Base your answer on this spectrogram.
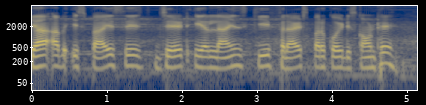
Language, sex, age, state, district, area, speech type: Urdu, male, 18-30, Uttar Pradesh, Lucknow, urban, read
